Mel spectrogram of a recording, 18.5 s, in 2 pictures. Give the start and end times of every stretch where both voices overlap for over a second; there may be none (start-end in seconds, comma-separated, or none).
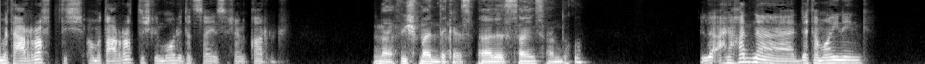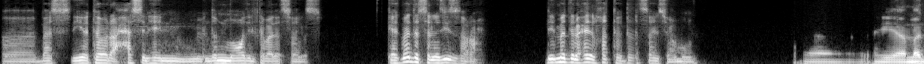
none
